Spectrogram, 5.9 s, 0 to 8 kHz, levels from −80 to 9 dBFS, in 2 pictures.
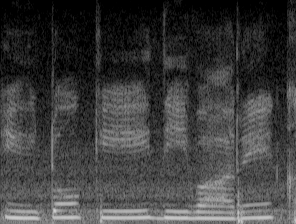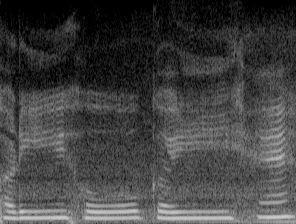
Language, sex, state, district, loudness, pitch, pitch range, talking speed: Hindi, female, Madhya Pradesh, Katni, -16 LUFS, 230 Hz, 225-245 Hz, 70 wpm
